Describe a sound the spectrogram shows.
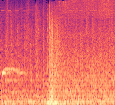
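An explosion booms with a deep thud.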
